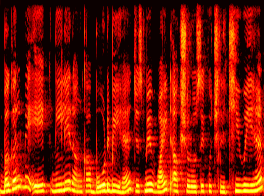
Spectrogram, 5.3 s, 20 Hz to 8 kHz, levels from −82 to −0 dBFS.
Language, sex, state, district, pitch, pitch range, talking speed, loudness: Hindi, female, Delhi, New Delhi, 235 Hz, 225-260 Hz, 195 wpm, -18 LUFS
